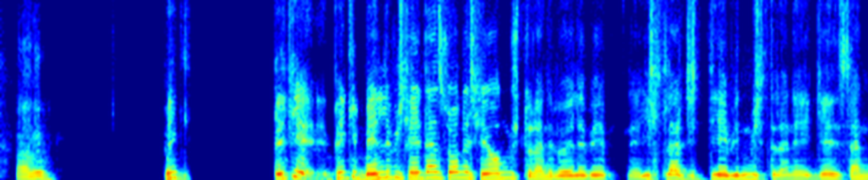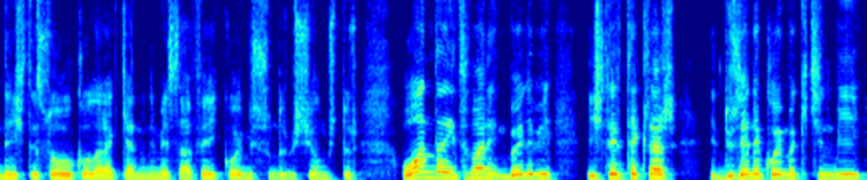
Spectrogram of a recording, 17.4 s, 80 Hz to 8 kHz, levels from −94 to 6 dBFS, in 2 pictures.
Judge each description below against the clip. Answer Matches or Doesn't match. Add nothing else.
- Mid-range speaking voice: Matches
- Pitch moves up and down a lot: Matches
